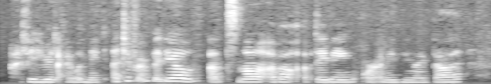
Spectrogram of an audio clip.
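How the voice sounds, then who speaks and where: A woman talks at a very fast pace with noticeable background noise. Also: lively intonation. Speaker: vlogger. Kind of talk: casual vlog talk. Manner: hesitant, many fillers.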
